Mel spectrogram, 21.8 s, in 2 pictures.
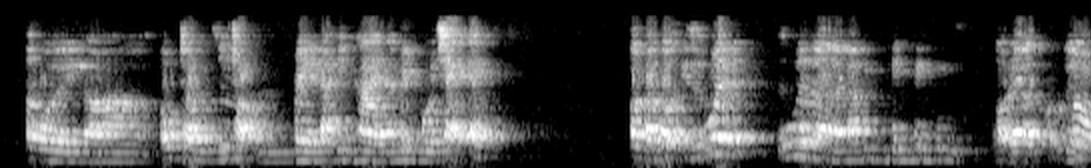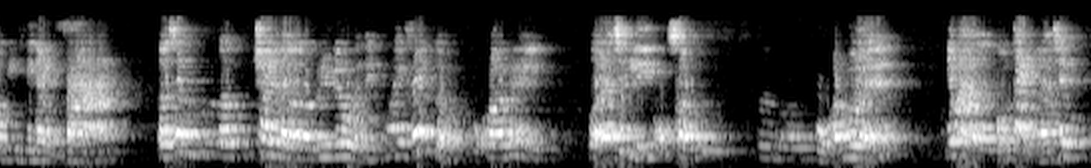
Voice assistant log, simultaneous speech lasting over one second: none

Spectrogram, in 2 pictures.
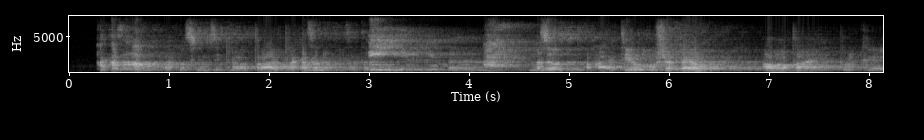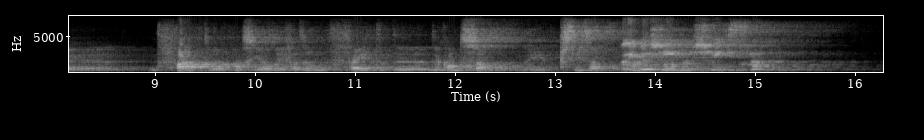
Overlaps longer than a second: none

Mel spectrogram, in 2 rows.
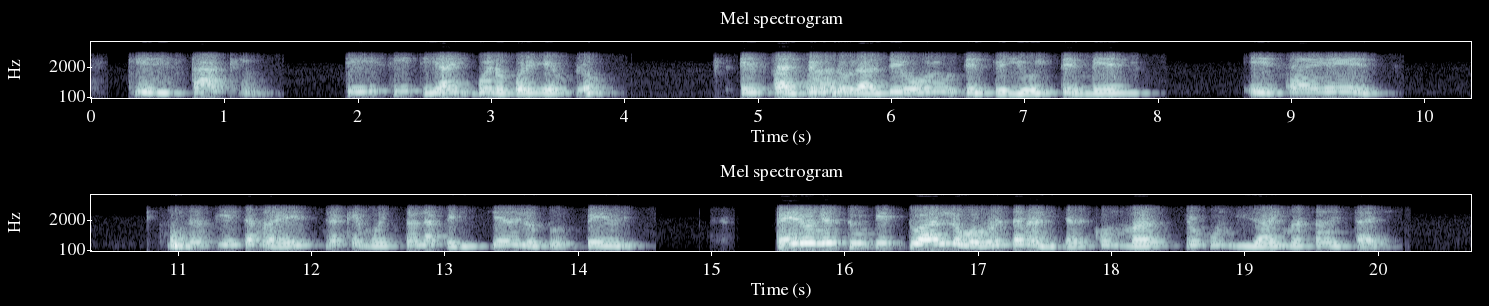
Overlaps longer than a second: none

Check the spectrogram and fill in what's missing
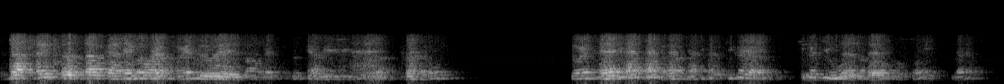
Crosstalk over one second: present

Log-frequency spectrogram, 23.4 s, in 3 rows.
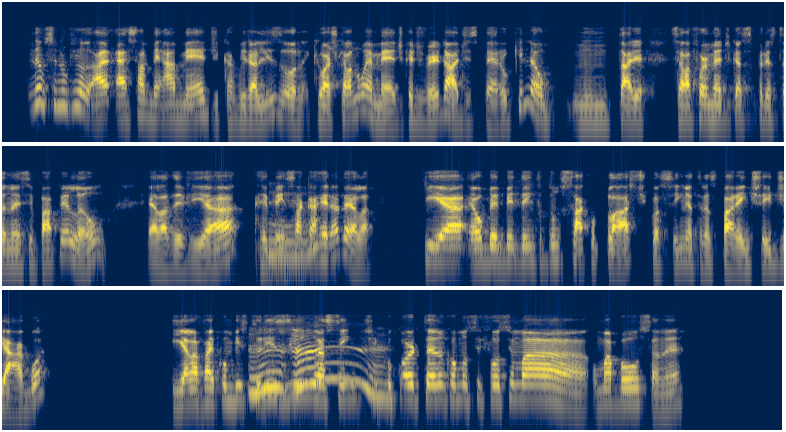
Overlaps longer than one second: present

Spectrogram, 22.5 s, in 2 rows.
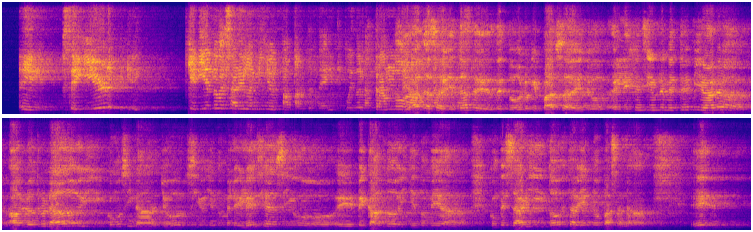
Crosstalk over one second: present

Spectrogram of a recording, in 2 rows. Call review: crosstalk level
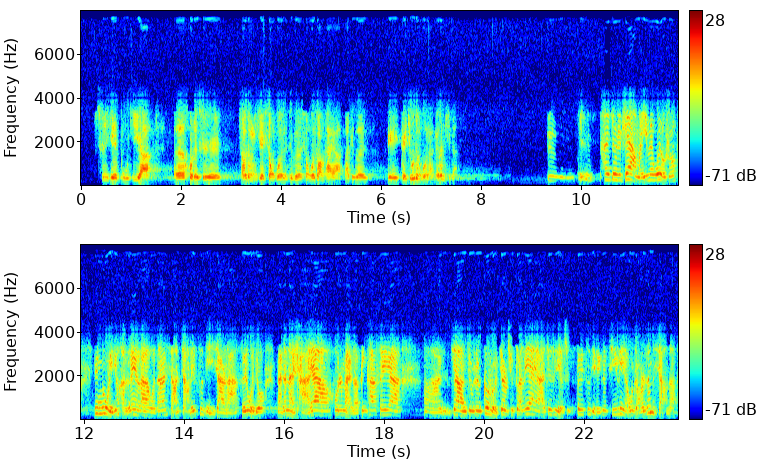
none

